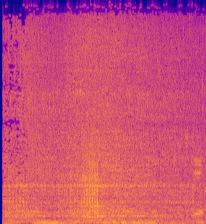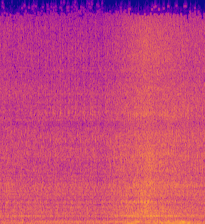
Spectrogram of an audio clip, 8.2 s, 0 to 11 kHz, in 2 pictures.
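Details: Ford Focus ST225 with full service history and oil present: on cold start a chain-type metallic chattering rattle that fades once revs settle, returning and swelling when revved; owner has heard it may be oil starvation, cause unconfirmed.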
